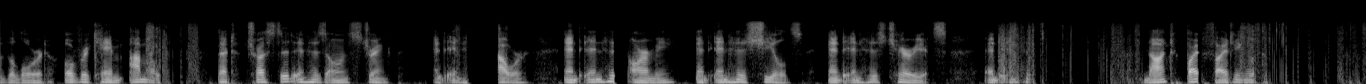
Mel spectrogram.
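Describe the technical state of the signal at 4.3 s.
The sound drops to near silence within two frames from 4.26 to 4.43 s, then returns weakened: lost AMR speech frames, about 80 ms, with the decoder repeating its last good settings at falling gain. Underneath, a rough, raspy texture comes from the AMR wideband (HD Voice) codec, which fits the low 8.85 kbit/s rate.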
